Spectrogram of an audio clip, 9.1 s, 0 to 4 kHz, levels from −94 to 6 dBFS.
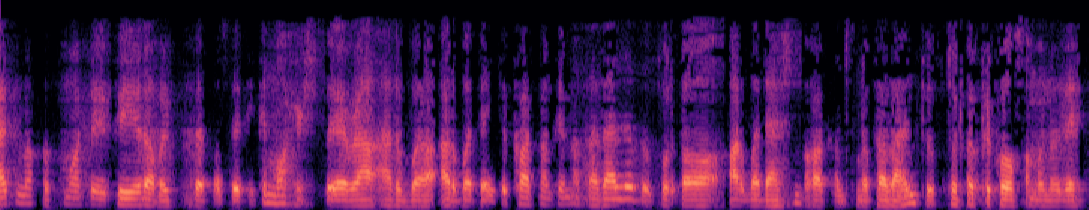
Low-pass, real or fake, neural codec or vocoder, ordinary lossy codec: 3.6 kHz; fake; codec, 16 kHz, 0.5 kbps, X-Codec, HuBERT features, trained on LibriSpeech; AAC, 16 kbps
